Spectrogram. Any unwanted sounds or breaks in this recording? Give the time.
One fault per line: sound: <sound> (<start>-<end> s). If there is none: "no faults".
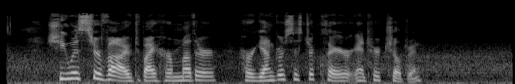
no faults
